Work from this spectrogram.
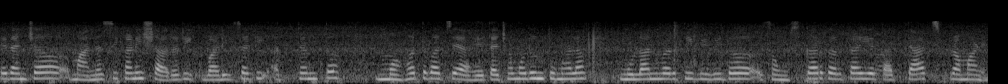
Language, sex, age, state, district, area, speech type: Marathi, female, 45-60, Maharashtra, Thane, urban, spontaneous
